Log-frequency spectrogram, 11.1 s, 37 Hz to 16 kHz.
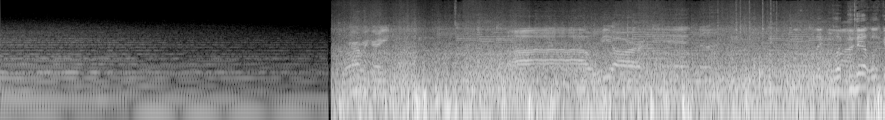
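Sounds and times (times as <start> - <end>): road and engine rumble in cabin: 4.2 - 11.0.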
